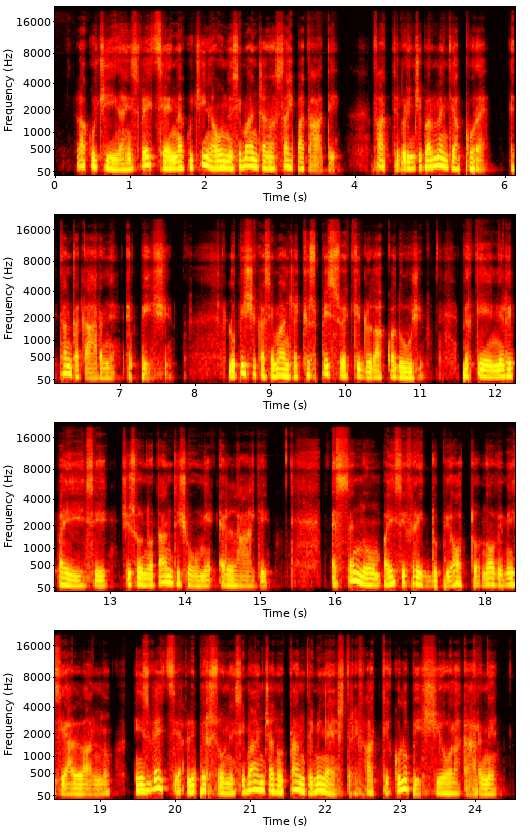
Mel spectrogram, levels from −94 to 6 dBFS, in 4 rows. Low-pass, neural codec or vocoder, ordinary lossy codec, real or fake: 19.8 kHz; none; Opus, 32 kbps; real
